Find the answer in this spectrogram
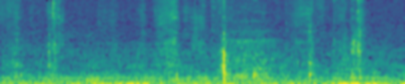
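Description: Trading cards sliding and flicking against one another as they are thumbed off a pack stack one by one: a quiet rustle broken by a few short clicks.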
